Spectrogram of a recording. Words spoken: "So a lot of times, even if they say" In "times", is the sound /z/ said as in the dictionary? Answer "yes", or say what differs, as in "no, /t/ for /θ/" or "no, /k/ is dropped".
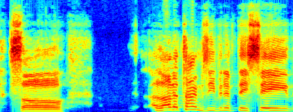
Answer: yes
